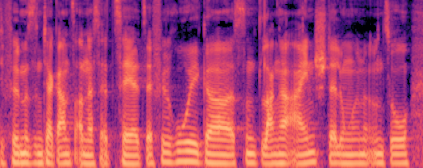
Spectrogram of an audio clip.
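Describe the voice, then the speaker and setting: A man speaks at medium pitch and a fairly quick pace, in a monotone, flat intonation. The recording is very clean, with a silent background. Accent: slight Mecklenburg. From Mecklenburg, Schwerin. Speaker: press officer of a film foundation. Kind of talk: interview.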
